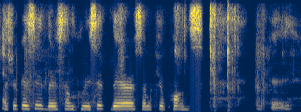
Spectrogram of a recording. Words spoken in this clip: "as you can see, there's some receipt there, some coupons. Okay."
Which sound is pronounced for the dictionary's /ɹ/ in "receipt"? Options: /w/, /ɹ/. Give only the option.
/w/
